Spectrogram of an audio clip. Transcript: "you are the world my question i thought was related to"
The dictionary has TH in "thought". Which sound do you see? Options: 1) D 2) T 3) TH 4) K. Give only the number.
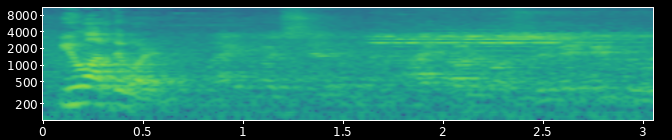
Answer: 2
